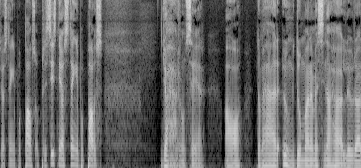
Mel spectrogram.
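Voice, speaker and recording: A man's voice: mid-range voice, dry recording, clean studio sound. A man in his twenties, a podcast host and stand-up comedian, telling rambling, profane comic stories in a casual monologue. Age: 20s. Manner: profane, rambling, animated storytelling.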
